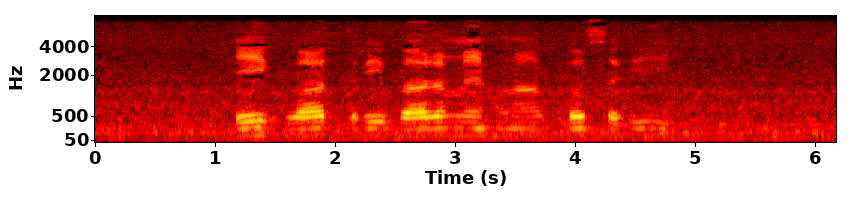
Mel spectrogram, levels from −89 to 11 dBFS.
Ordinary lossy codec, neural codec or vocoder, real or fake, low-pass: MP3, 48 kbps; none; real; 7.2 kHz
